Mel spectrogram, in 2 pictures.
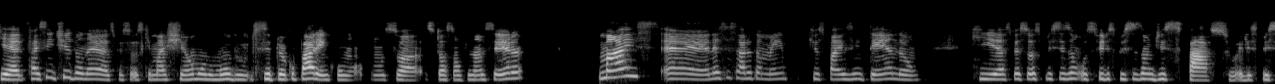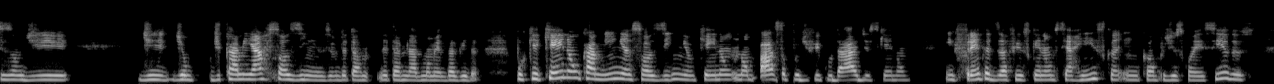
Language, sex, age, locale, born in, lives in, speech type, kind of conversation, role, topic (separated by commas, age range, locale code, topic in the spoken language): Portuguese, female, 25-29, pt-BR, Brazil, United States, conversation, podcast, guest, Como você lida com cobranças e expectativas familiares?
